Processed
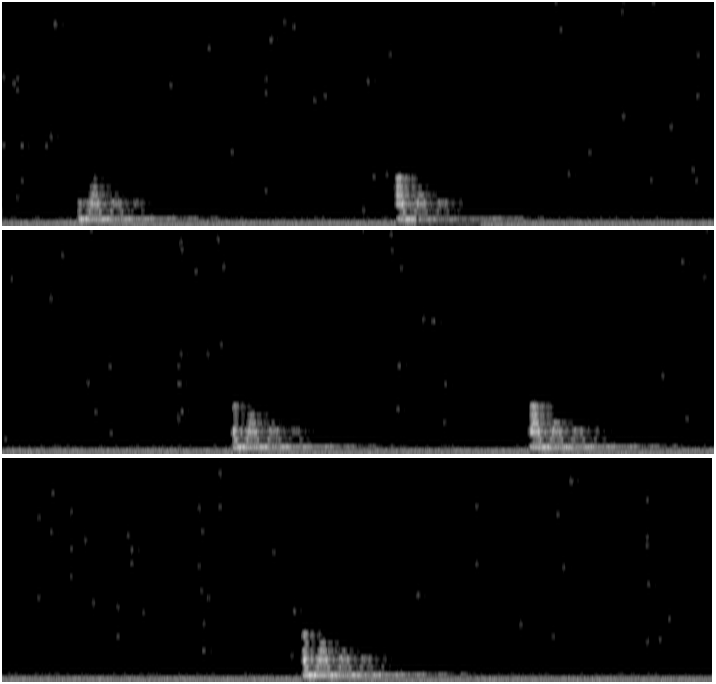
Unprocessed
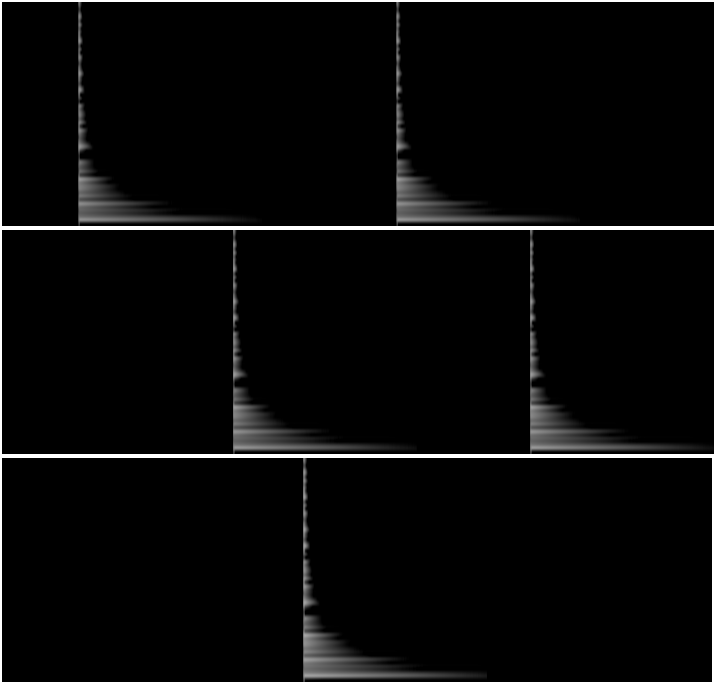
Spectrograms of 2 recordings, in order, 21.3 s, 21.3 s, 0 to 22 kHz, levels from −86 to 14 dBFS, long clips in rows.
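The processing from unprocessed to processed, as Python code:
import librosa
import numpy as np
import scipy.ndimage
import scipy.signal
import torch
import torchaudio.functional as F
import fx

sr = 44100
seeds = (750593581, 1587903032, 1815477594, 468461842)

p1 = fx.filter_lfo_lowpass(x, sr, shape='sine', hz=4.6, low_hz=680.0, high_hz=3400.0, q=4.7)
p2 = fx.quant_dither(p1, sr, seeds[0], bits=6, dither='triangular')
p3 = p1 + F.gain(torch.from_numpy(p2), -9.0).numpy()
p4 = fx.low_shelf_res(p3, sr, hz=570.0, db=13.5, q=1.5)
p5 = fx.spec_topn(p4, sr, count=16)
p6 = fx.tone_stack(p5, sr, knobs='10-0-10', at=(4.13, 4.79))
p7 = fx.echo_feedback(p6, sr, ms=70, feedback_pct=30, wet_db=-20)
p8 = fx.whisperise(p7, sr, seeds[1])
y = F.gain(torch.from_numpy(p8), 6.0).numpy()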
